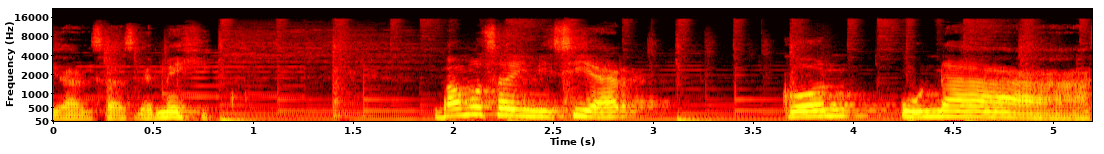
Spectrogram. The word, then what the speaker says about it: México: Si nos ponemos a dividir esa palabra, se divide en 3 sílabas. La primera sílaba va acentuada, entonces vamos a decir al niño que repita la palabra México, siempre dándole énfasis al acento. México, México.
